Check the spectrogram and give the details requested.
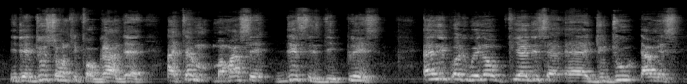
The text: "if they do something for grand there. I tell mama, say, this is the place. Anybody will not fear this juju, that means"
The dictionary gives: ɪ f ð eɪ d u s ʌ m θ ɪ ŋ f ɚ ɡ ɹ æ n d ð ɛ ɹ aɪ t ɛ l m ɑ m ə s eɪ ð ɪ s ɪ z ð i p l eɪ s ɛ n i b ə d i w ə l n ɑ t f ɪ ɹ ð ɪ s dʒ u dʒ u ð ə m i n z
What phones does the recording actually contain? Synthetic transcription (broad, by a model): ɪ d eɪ d u s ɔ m t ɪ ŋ f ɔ ɡ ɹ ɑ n d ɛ aɪ t ɛ l m ɑ m ə s eɪ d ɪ s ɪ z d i p l eɪ s ɛ n i b ə d i w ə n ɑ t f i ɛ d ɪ s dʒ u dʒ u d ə m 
